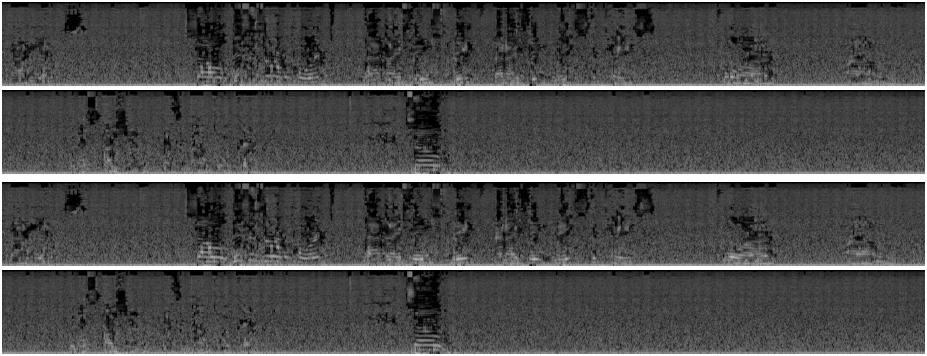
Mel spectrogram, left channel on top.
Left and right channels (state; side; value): normal; both; correlation 0.92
